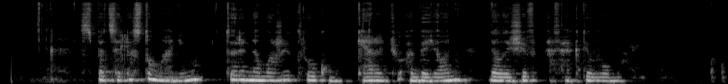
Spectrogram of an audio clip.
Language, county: Lithuanian, Marijampolė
